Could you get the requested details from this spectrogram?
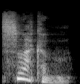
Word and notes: slacken: British English

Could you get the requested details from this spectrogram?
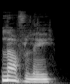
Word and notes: lovely: British English

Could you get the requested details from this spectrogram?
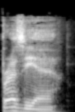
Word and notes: brassiere: British English

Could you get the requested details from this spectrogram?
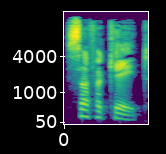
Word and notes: suffocate: American English

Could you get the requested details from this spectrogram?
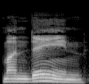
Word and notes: mundane: American English

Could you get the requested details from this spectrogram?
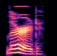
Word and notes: lured: British English

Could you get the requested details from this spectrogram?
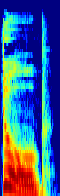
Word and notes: daub: British English

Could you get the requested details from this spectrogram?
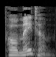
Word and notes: pomatum: British English

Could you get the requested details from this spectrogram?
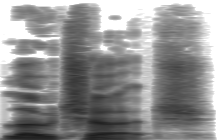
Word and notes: low church: British English

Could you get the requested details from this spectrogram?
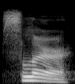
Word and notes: slur: American English

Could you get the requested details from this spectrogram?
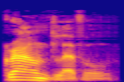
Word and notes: ground level: British English

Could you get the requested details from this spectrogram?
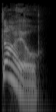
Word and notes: dial: British English

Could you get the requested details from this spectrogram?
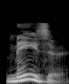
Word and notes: maser: British English

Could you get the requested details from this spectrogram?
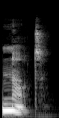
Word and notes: knot: British English

